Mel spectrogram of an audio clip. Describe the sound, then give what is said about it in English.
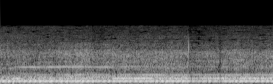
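Engine drone of a big sedan driving swiftly along a fog-swept waterfront, a continuous loud low hum with steady tonal harmonics, holding level throughout with no voices. “Clinging to the rear bumper of the big sedan in which Gloria Garrett rides with an unknown man, Batman and Robin are carried swiftly along the fog-swept waterfront.”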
